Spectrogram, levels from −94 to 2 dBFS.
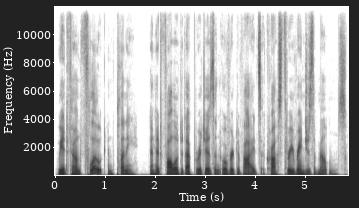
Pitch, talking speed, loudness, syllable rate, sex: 90 Hz, 205 wpm, -21 LUFS, 5.5 syllables/s, male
